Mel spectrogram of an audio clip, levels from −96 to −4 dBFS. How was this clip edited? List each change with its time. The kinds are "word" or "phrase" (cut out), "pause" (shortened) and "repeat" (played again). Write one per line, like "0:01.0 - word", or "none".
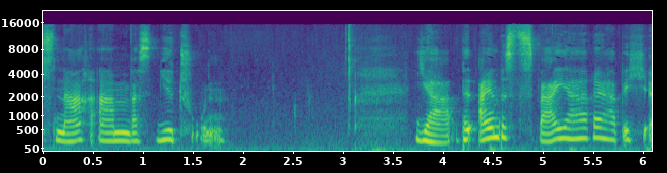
0:03.6 - pause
